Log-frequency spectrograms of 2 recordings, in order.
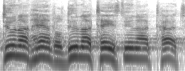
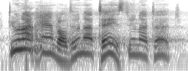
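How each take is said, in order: First: It is read in a normal, plain voice. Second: It is said in a mocking, scolding legalist voice.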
